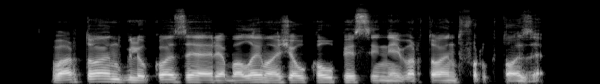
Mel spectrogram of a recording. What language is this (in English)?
Lithuanian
